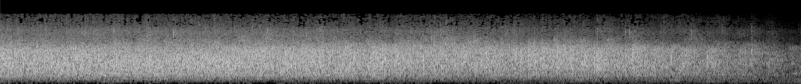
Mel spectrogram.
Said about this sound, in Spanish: ¿Quién le da un aplauso a Jesucristo? ¿Quién le da un aplauso a Jesús?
